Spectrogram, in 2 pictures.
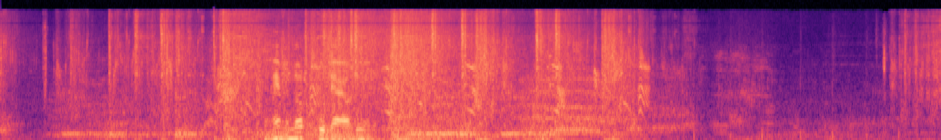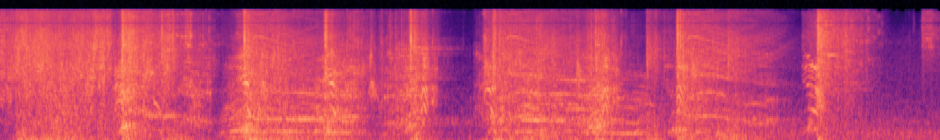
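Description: Game combat sounds of magic blasts and blows crash and whoosh in bursts.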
